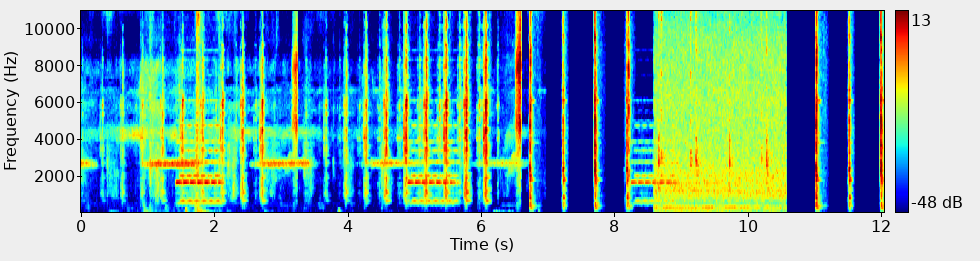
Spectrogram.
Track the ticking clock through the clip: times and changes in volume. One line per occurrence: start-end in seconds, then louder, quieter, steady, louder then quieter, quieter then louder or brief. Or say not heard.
0.0-12.0 louder.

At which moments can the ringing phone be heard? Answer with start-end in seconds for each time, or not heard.
1.4-2.2, 4.9-5.7, 8.2-9.0.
